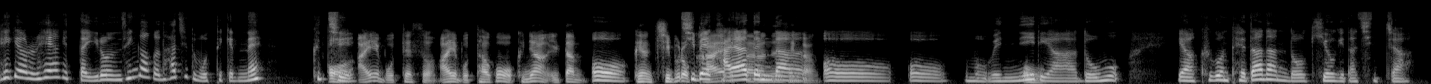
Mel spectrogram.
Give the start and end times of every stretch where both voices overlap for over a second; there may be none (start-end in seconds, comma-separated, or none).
6.8-8.2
